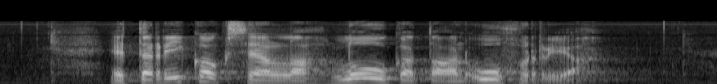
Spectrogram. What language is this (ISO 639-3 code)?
fin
